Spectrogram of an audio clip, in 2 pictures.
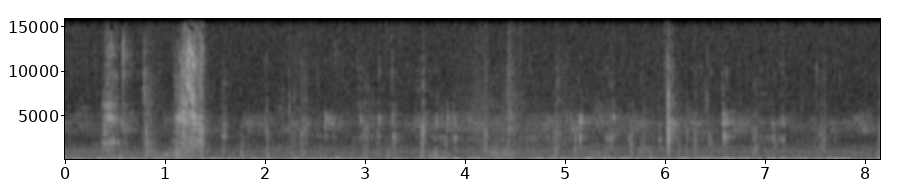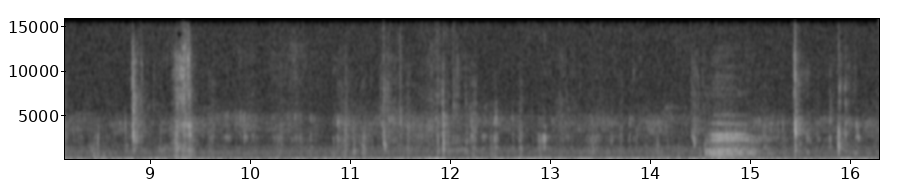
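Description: Close-miked eating: a bite into a soft roti john bread roll packed with meat, egg and mozzarella, then steady wet chewing with lip smacks and small mouth clicks.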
